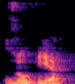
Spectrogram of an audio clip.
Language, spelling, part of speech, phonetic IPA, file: Russian, зубья, noun, [ˈzub⁽ʲ⁾jə], Ru-зу́бья.ogg
- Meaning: 1. nominative plural of зуб (zub) 2. accusative plural of зуб (zub)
